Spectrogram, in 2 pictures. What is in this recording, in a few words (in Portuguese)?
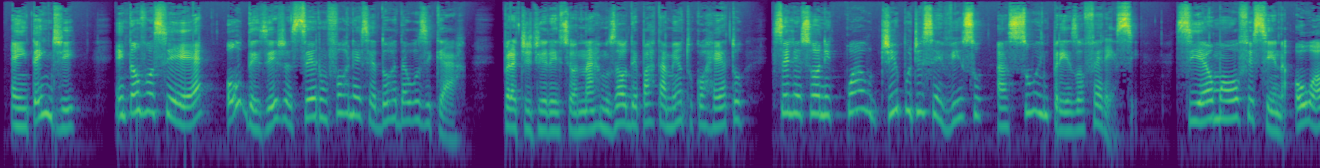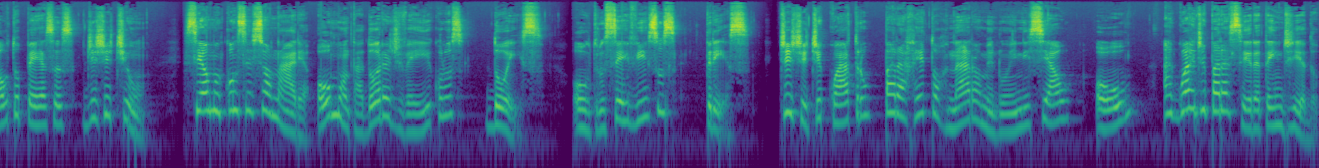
ura espontaneo; usecar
